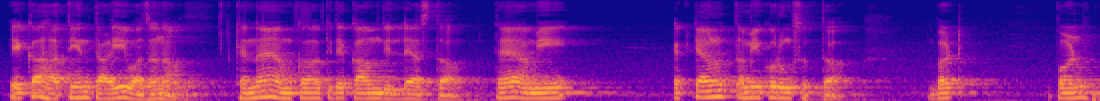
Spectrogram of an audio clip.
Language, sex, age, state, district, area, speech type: Goan Konkani, male, 30-45, Goa, Bardez, urban, spontaneous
